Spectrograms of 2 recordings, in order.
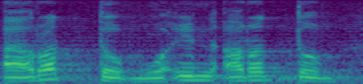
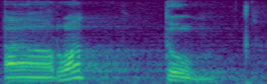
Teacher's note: Tak ada pun huruf dal kat situ, tak bunyi pun dari sudut sebutan huruf dal, tapi dekat tulisan ada huruf dal. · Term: idgham mutajanisain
